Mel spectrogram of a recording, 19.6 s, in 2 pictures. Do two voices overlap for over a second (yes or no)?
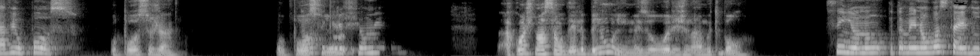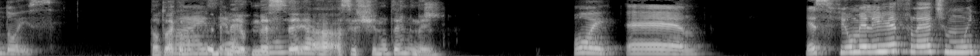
yes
